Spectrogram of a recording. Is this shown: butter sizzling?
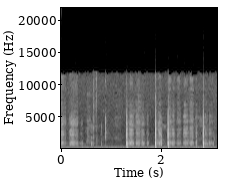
no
